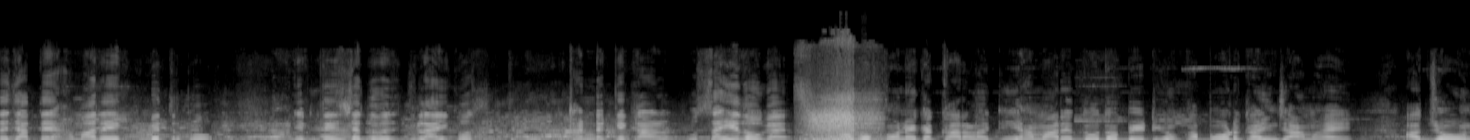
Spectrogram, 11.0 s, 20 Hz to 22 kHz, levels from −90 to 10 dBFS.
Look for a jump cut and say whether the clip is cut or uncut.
cut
